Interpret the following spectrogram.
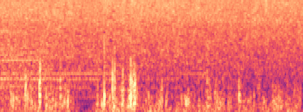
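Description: Wind buffeting the microphone in uneven gusts, heaviest in the low end.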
